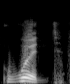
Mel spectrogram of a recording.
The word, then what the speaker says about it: would: do not say would l here is a silent letter so we say would and it's not world for example look at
